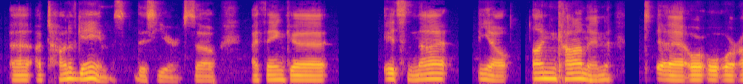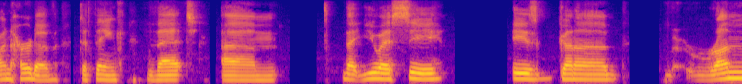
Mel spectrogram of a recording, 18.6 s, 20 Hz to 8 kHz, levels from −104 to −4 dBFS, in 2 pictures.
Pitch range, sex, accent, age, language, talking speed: 125-165 Hz, male, American, 20-39, English, 100 wpm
